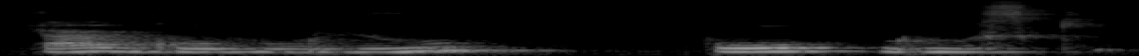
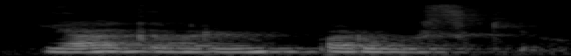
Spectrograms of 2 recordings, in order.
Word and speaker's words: я говорю по-русски: Russian has something called stress, and O is only pronounced O when the stress hits the O. So this would be pronounced as я говорю по-русски. See, all A, the O turned to A's.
